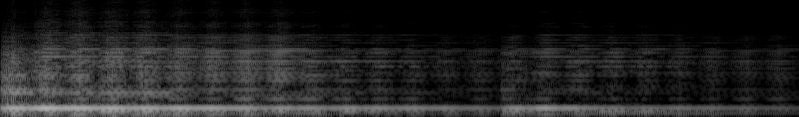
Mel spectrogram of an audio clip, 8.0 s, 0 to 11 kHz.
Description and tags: C3 Laughing Texture Bass
Recorded with Volca FM and Microbrute, processed with DOD G10 rackmount, Digitech RP80 and Ableton
ambient, bass, pad, sample, soundscape, space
